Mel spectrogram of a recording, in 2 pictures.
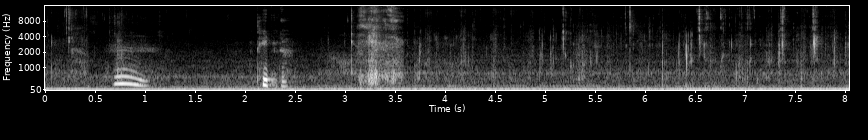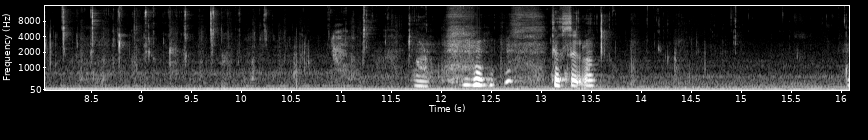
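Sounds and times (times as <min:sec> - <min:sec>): low hum: 0:00.0 - 0:16.0
mouth chewing wetly: 0:02.8 - 0:11.8.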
